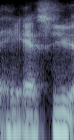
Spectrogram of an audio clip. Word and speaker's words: ASU: karena Arizona State University kalau disingkat itu a s dan U. Jadi bacanya ASU ya, adik-adik tolong jangan dibuat mainan ya.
